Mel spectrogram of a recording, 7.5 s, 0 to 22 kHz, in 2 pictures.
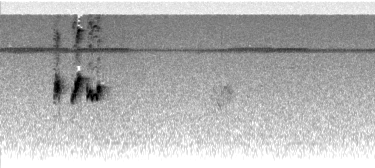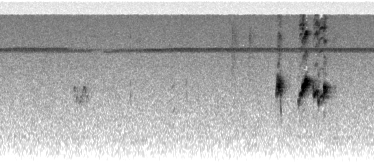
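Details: Red-whiskered bulbul, old wild bird with high crest and dark bib, trapped on 15 October 2018: two rapid chirpy three-note phrases six seconds apart, faint soft notes between, steady high whine throughout.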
